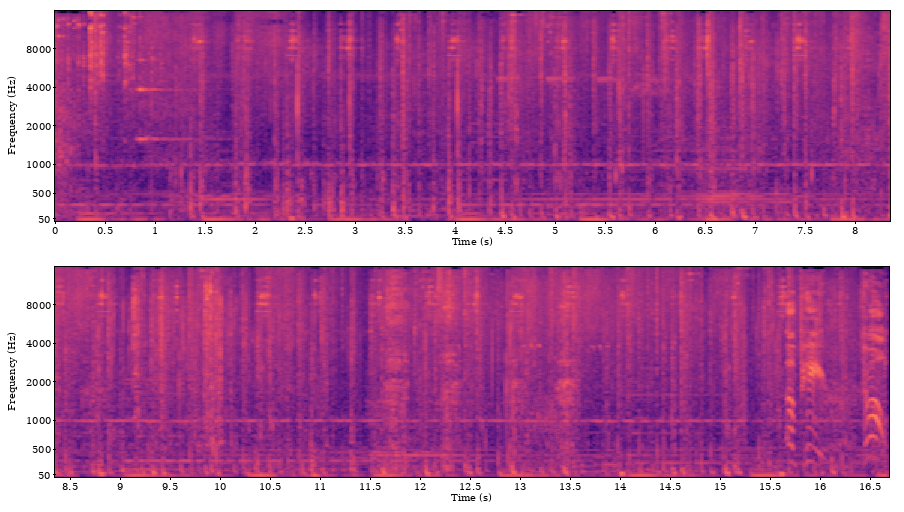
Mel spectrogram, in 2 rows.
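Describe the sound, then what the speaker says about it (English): Horse hooves from Red Dead Redemption 2 clip-clop in a steady rhythmic trot along a road, close and continuous, with creaks and tack jingles, a brief whinny, and game characters talking over it. "Get back on your horse, John."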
